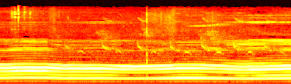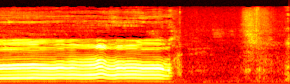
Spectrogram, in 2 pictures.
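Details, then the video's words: Kojak, a pet dog, holds one long, steady, rich howl for over four seconds, wavering in pitch near the end before it breaks off, followed by near quiet and a person asking him to be louder. "Kojak howling"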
